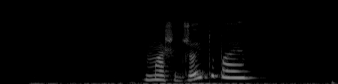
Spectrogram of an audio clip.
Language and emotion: Russian, neutral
